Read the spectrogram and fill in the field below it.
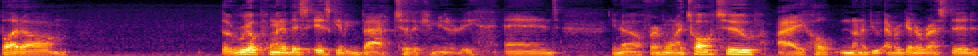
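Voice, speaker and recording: A man with a New York accent speaks at a very deep, low pitch with fairly even intonation, taking long, frequent pauses amid audible room echo. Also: moderate pace. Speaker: criminal defense attorney. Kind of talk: live Q&A stream. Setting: live stream.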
